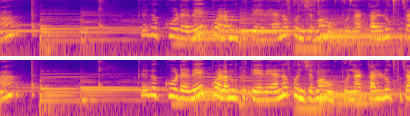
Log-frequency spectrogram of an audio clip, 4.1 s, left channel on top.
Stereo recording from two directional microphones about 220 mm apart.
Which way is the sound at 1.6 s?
50° right (ahead or behind).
